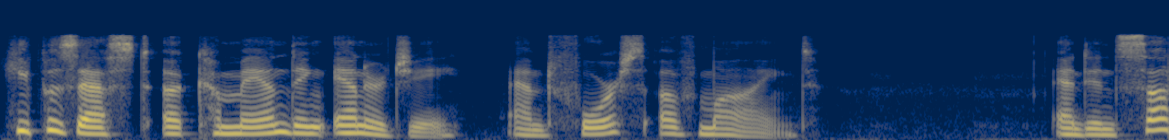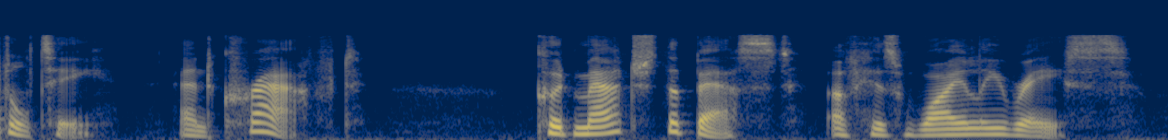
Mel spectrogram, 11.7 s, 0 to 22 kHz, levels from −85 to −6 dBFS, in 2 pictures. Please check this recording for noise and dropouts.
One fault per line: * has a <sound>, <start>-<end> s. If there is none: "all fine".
all fine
